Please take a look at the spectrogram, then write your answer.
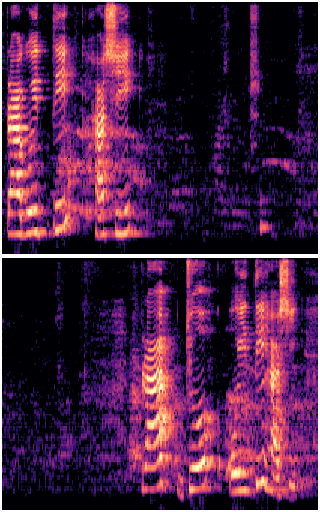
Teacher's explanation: ক ধ্বনিটি ঘোষীভবনের ফলে বর্গের তৃতীয় ধ্বনি গ এর রূপ নিয়েছে। এখানে ক আর ওই এই দুটো মিলেছে, মিলে এর উচ্চারণটা গ হয়েছে, দেখে নাও।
